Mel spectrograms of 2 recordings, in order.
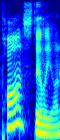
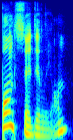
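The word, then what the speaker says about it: Ponce de León: Now, as you might know, Ponce de Leon, though people pronounce him in America Ponce de Leon, even though it's actually pronounced Ponce de Leon, is well known as the guy who discovered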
